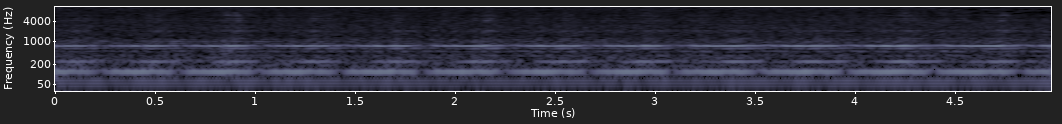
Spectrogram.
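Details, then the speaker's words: Codep 48-inch cast iron spinner ceiling fan on medium speed: steady low hum with a pulsing throb about twice a second and buzzy rattle; vibration comes from the loose canopy, not its normal sound. "I think that vibration is from the canopy. Hold up here. Yeah, it is. That's not what it normally sounds like."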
